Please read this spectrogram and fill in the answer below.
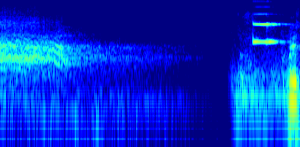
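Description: Screaming-marmot meme sound effect: one long scream that fades away over about a second and a half. A brief high tone follows near the end.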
